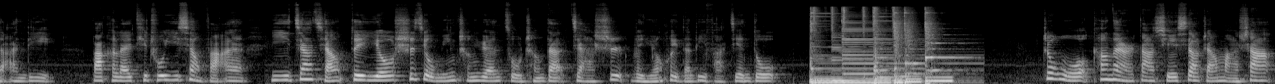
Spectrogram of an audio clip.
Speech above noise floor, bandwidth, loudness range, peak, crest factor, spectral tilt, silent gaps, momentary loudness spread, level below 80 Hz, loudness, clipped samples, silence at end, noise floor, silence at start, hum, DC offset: 30 dB; 18.5 kHz; 6 LU; -2 dBFS; 18 dB; -5.5 dB/octave; none; 11 LU; -32 dBFS; -20 LUFS; under 0.1%; 0 s; -51 dBFS; 0 s; none; under 0.1%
